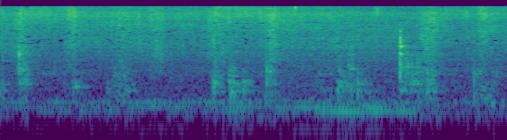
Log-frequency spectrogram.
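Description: Onions frying in a pan with salt, cooked with asafoetida and fenugreek for a brinjal pulusu, giving a continuous close sizzle broken by several scraping stirs and one sharper clack near the end.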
